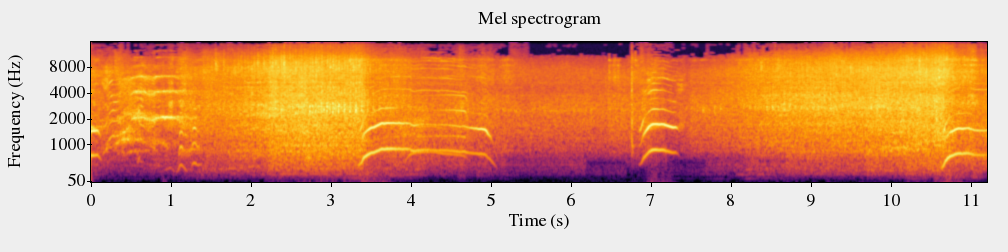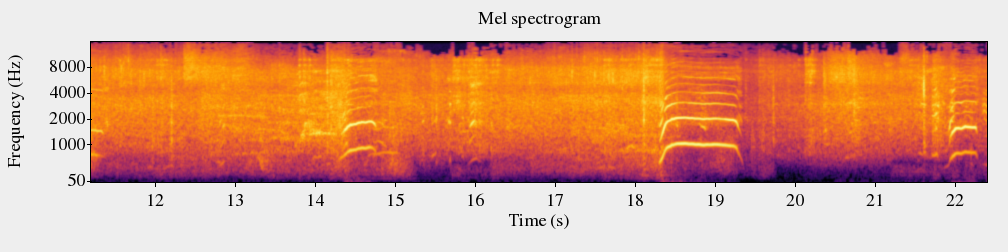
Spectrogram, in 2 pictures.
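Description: Goofy's Sky School wild mouse roller coaster car running along its track, the rush of wheels and wind rising and falling through the turns. It is broken by about five short high screams from the riders, the longest near the end.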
